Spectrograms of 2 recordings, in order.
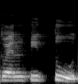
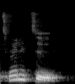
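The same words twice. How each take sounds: First: Each sound is said fully and at normal speed. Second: The sounds run together and it is quicker. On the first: "Jadi bukan twenty-two" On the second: "tapi twenty-two. Lebih cepat dia bacanya"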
